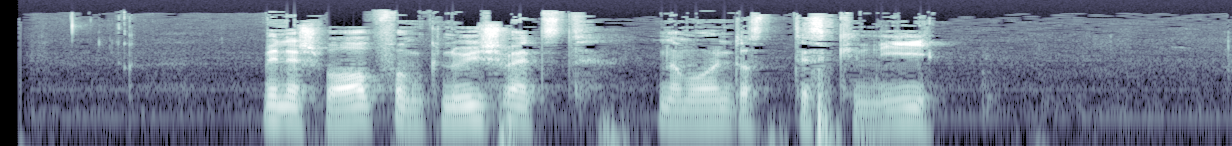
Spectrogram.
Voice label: "knui", schwaebisch

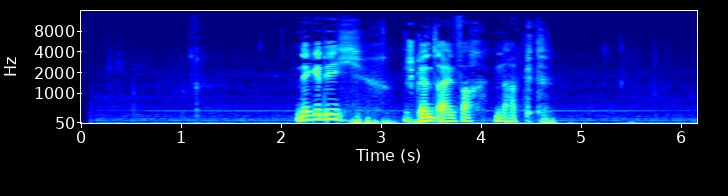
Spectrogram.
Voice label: neckedich, schwaebisch

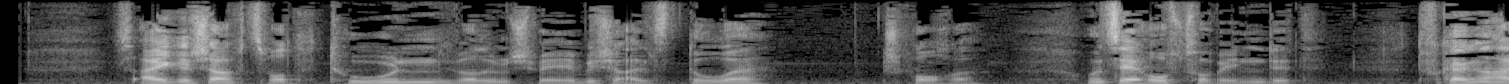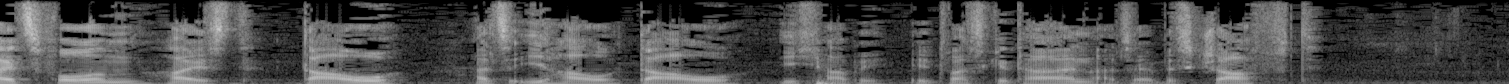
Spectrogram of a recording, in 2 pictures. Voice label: doa, schwaebisch

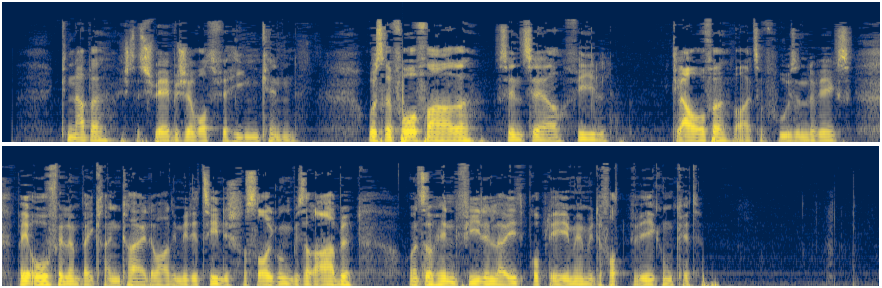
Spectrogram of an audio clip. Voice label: knappa, schwaebisch

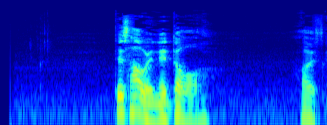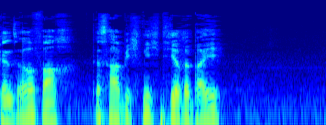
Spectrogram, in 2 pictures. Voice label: haue net, schwaebisch; des hau’e net dô; des hau'e net dô heißt ganz einfach: Das habe ich nicht hier dabei.

